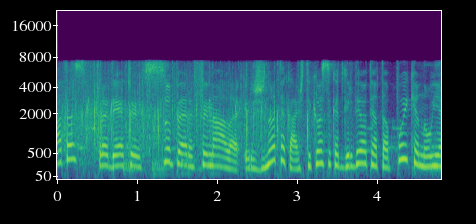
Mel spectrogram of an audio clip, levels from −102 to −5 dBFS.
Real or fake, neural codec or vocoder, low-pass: real; none; 7.2 kHz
